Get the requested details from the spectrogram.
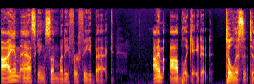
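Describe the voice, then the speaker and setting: Using an ordinary speaking voice, a man talks at a fairly slow pace with lively intonation in a very clean recording with a silent background and a dry, close sound with no echo. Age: 50s. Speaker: podcast host and musician. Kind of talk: casual chat.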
